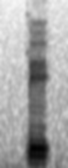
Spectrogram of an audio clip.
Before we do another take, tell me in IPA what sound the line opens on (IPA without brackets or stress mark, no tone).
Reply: ɾ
